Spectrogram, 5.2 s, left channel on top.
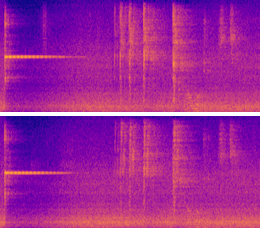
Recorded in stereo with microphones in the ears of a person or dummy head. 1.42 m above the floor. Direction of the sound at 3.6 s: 50° right (ahead or behind).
